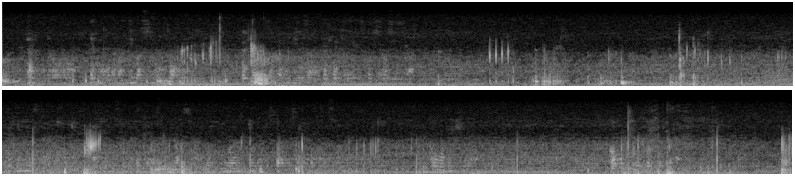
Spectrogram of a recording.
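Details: Irregular gurgling and low rumbling from the abdomen, gas and fluid moving; bowel sounds (borborygmi).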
